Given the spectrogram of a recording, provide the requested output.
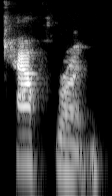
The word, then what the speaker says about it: Katherine: wrong um over here they don't have a th in their articulation of words so it's not Catherine but does that bother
